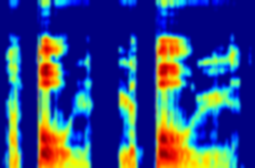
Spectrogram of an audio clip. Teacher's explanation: L'association de ces deux syllabes donne le mot pôle, comme un pôle. Attention ici à l'accent circonflexe. On traîne le O.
